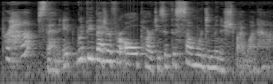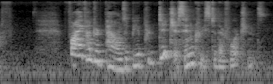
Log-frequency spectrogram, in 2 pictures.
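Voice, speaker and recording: Woman reading as a grave, mellow gentleman husband. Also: sing-song, normal speed. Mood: grave reasoning. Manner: earnest, pompous, deliberating. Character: grave, well-meaning but easily swayed gentleman husband. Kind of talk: acted dialogue in a classic novel reading. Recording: roomy echo, faint rumbling noise.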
